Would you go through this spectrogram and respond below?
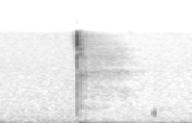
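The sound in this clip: A single mouse click on a Sync Now button: one sharp, short tick with a brief fading tail in an otherwise quiet stretch.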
